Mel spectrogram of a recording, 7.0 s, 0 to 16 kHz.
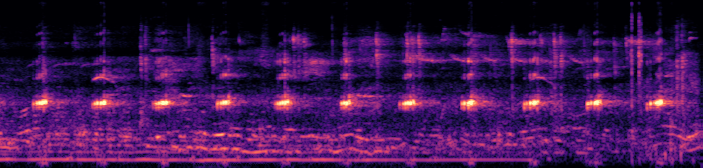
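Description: A keel-billed toucan gives a dry, frog-like croak about every 0.6 seconds, eleven times in a row, over a low steady hum and faint background noise.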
